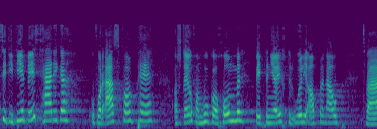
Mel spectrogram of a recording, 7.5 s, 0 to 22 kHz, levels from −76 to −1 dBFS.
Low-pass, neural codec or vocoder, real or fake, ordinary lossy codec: 9.9 kHz; vocoder, 22.05 kHz, 80 mel bands, Vocos; fake; none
